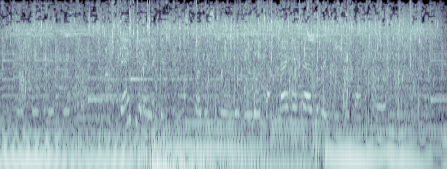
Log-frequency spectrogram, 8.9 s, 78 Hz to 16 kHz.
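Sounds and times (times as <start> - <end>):
water gushing from a well pump: 0.1 - 8.9.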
